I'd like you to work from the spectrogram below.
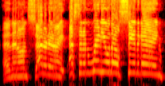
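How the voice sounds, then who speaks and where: A man runs a live stream, speaking fairly quickly in a very high, pushed, bright voice with lively intonation. He chats in a rambling, self-deprecating way, laughing frequently and swearing every so often.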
